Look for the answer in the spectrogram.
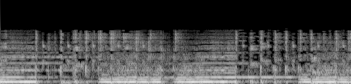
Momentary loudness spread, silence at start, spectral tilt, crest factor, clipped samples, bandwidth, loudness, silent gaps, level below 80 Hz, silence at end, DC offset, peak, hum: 7 LU; 0 s; -9 dB/octave; 10 dB; under 0.1%; 5.2 kHz; -15 LUFS; none; -32 dBFS; 0 s; under 0.1%; -2 dBFS; none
